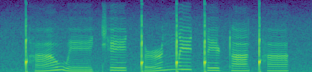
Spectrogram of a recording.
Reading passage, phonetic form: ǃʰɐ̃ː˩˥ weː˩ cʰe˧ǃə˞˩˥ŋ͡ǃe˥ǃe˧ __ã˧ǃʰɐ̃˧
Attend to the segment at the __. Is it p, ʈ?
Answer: ʈ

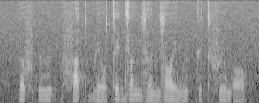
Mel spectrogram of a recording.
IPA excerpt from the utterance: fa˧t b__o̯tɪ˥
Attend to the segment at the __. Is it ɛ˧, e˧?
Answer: e˧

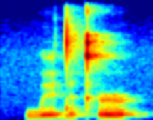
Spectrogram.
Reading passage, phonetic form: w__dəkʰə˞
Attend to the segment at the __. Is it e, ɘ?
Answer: ɘ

